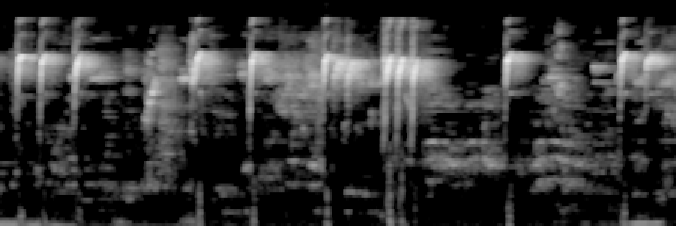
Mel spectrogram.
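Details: Small siri-siri giving dense, sharp bursts of song used as a tutor recording for cage birds: quick high chirps and piercing downward-flicked notes in rapid clusters, with brief lower twitters between them.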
